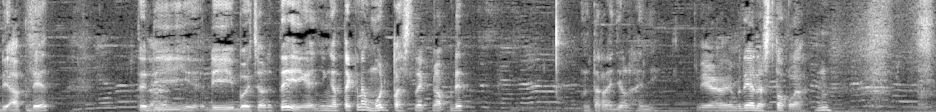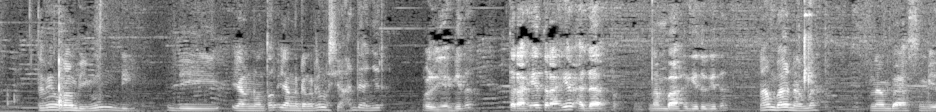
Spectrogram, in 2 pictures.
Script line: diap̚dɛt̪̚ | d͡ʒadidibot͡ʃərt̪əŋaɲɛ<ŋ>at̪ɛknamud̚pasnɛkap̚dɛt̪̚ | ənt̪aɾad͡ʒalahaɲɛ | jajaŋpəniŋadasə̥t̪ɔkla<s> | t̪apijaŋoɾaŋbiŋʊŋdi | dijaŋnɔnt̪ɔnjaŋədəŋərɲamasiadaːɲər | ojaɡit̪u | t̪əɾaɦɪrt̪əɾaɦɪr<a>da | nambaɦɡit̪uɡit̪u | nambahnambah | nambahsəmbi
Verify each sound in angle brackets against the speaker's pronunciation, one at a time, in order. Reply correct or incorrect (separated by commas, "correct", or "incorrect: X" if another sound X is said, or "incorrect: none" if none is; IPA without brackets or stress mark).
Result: correct, incorrect: h, correct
